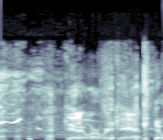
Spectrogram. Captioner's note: laughter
